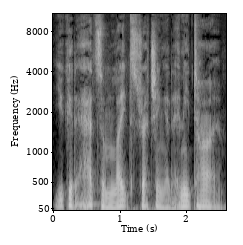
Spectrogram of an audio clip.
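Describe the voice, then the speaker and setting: A man giving guided meditation and self-massage instructions in a measured way, pausing between short phrases. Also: deep voice, creaky, husky, dry recording, clean studio sound.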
